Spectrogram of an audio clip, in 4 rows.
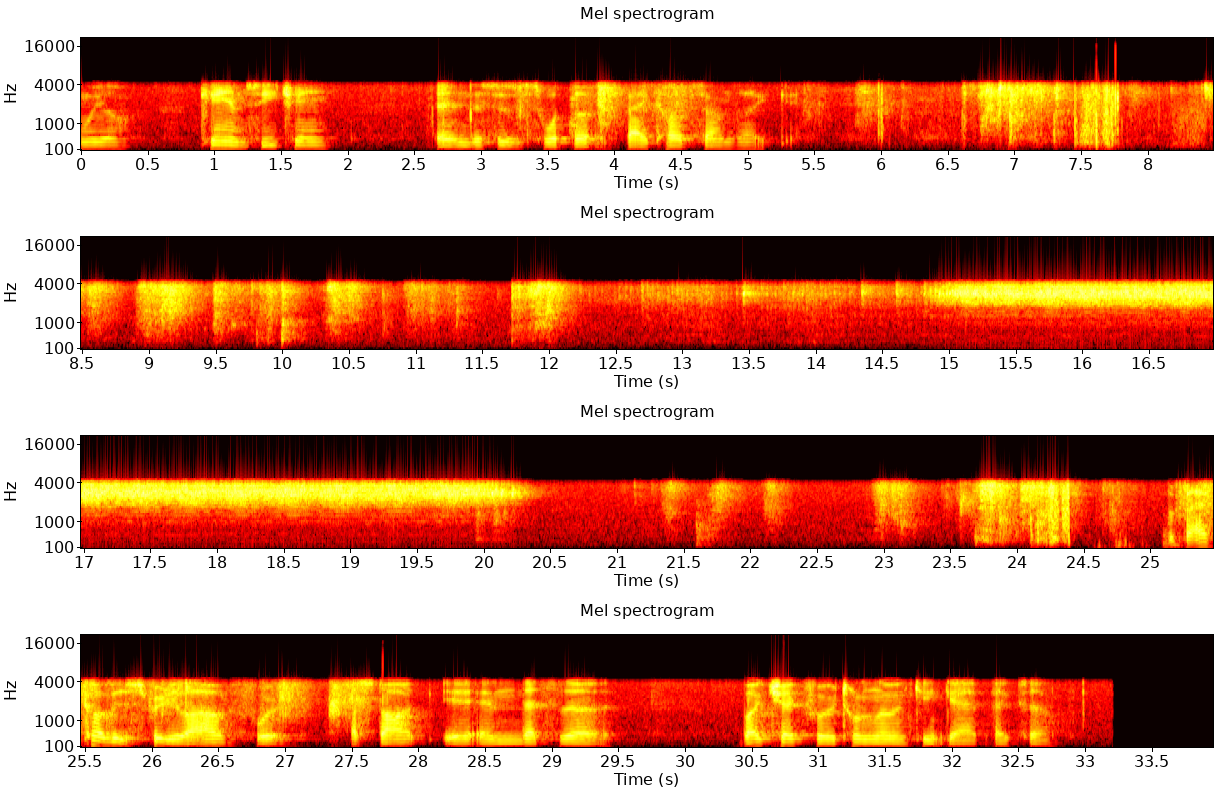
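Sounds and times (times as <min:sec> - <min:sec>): bicycle hub ratcheting buzz: 0:12.2 - 0:20.5.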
